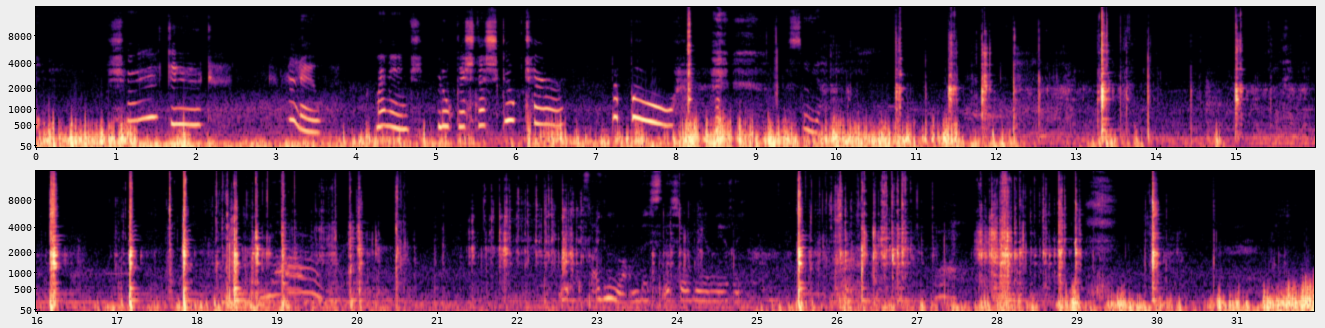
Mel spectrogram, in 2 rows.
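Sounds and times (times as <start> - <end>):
scooter clicks and clanks: 9.6 - 29.2, 29.8 - 30.3
phone handling rumble: 9.8 - 22.9.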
